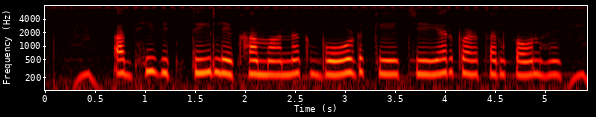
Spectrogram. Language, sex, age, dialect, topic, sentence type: Hindi, female, 18-24, Awadhi Bundeli, banking, statement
